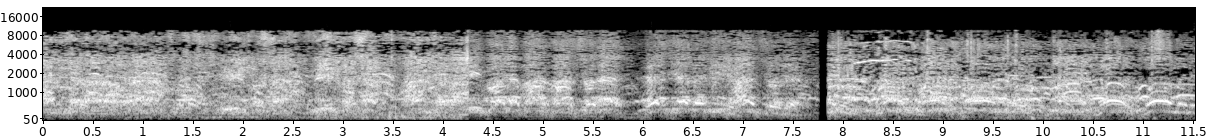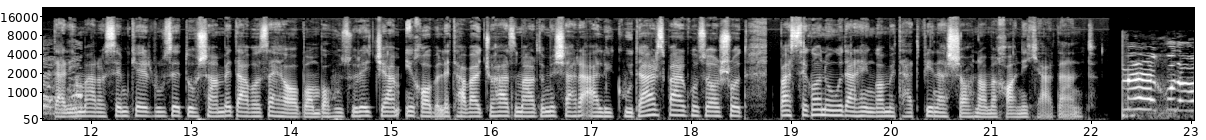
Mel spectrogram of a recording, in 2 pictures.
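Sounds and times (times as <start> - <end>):
funeral crowd chanting anti-government slogans: 0.0 - 11.9
speech: 11.8 - 23.0.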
